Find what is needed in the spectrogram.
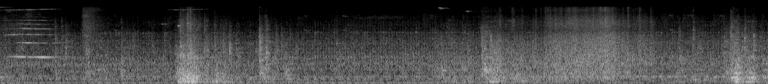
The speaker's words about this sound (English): A black 9-foot-long arm extends out from the lumbering red truck, and its claw clamps down on a blue recycle bin.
